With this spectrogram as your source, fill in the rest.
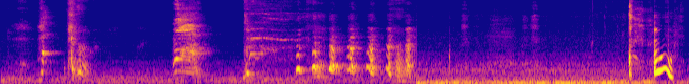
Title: Newborns sneezing are just too adorable!#toddlers #cute #familytime #video #reaction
